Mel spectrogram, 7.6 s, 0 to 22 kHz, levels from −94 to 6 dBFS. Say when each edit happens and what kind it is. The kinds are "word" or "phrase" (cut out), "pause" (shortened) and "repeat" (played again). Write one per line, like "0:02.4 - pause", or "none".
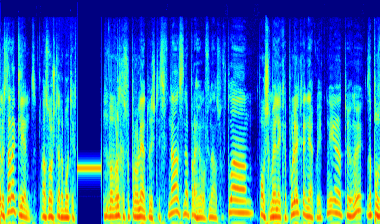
0:05.1 - pause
